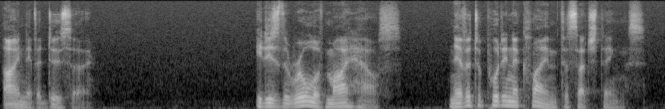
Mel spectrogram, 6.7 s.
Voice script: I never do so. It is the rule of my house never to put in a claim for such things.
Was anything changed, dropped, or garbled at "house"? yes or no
no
